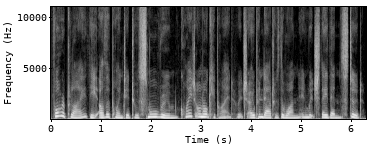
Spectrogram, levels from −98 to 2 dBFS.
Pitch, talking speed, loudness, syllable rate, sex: 220 Hz, 210 wpm, -17 LUFS, 5.2 syllables/s, female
